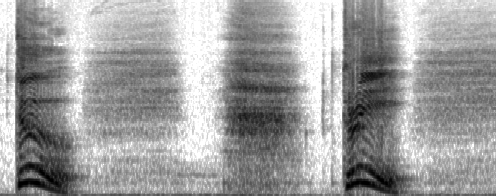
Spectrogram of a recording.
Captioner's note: breaths deeply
